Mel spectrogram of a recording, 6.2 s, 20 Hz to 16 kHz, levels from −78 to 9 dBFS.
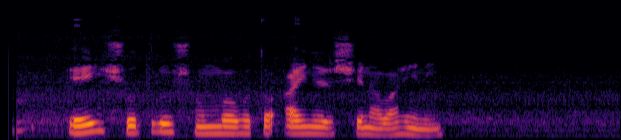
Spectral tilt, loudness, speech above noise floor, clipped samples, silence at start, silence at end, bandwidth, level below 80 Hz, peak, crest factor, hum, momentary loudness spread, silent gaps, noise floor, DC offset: -8 dB/octave; -23 LUFS; 34 dB; under 0.1%; 0.15 s; 1.8 s; 10.5 kHz; -76 dBFS; -8 dBFS; 18 dB; none; 11 LU; none; -57 dBFS; under 0.1%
